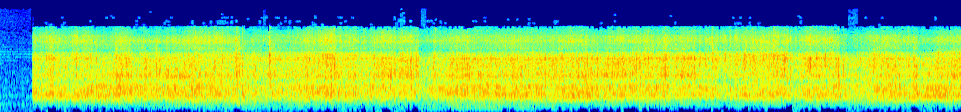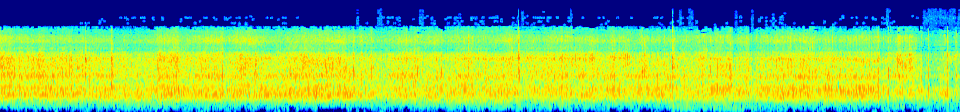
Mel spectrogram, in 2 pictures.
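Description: Skateboard wheels rolling over pavement in a steady rough roar, heard thin and without bass through a camcorder's small playback speaker, with a few faint clicks.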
